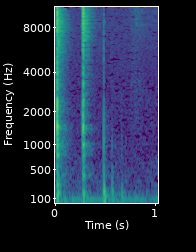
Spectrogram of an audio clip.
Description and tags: pedra curt
basically, this is the recording of a little stone falling on the floor, faster or slower, depending on the recording.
